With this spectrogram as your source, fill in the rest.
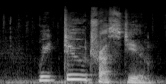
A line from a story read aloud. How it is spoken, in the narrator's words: cried Epimetheus and Pandora, both in one breath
